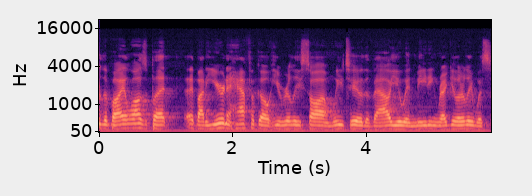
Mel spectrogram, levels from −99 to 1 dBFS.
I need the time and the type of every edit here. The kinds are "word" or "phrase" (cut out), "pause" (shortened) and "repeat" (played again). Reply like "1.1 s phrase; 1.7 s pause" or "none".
1.3 s word; 3.7 s word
